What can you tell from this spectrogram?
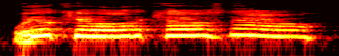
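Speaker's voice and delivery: very high, loud villain cigarette voice; a tiny villain gloating; high gloating cartoon cigarette; Smoking Cigarette. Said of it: "Smoking Cigarette says".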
